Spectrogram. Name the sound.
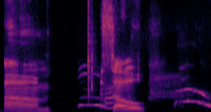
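cat meowing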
